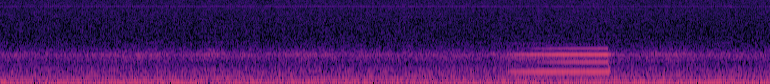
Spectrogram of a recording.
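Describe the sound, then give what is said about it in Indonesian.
A phone ringing tone of a call to a teacher sounds once, a single steady electronic burst lasting about a second, over a constant low rumble and hiss; nobody speaks. “Telepon bu guru.”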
